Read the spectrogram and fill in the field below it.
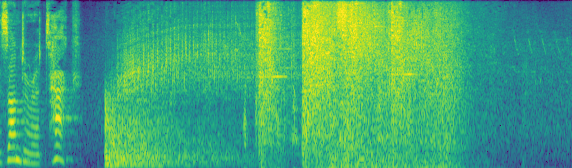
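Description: Magic blasts and weapon hits crash during a fight.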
